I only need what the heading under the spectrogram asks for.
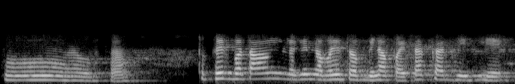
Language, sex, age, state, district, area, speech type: Hindi, female, 60+, Uttar Pradesh, Ayodhya, rural, conversation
